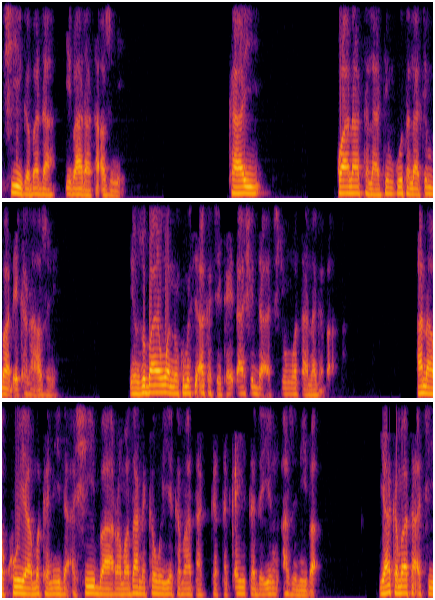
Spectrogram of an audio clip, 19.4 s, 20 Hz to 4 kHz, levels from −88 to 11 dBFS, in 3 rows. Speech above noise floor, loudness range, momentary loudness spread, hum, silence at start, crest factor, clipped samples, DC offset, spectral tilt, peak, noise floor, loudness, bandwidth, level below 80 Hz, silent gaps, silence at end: 63 dB; 6 LU; 13 LU; none; 0.05 s; 14 dB; 0.2%; under 0.1%; -12.5 dB/octave; 0 dBFS; -76 dBFS; -13 LUFS; 4 kHz; -38 dBFS; 2.41-3.37 s, 4.58-4.97 s, 7.93-8.34 s, 12.44-12.66 s, 18.39-18.53 s; 0 s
